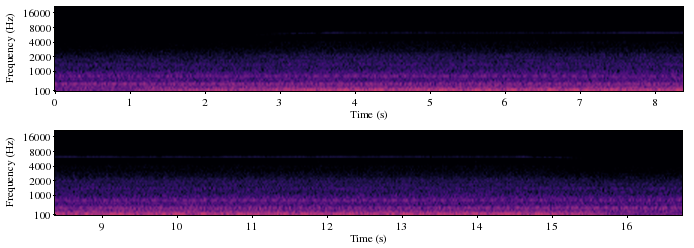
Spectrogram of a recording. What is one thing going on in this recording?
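Tyres rumble on a snowy road.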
